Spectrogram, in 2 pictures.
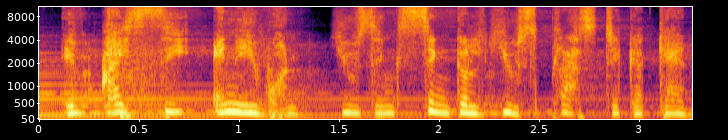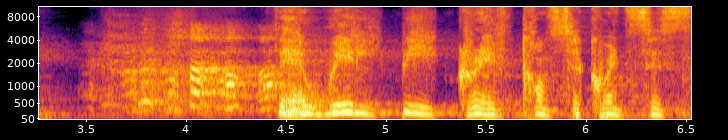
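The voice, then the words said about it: Imitates another person's voice. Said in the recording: “This is my Greta impression. I've been working on it for 3 days.”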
